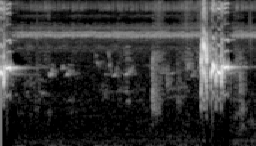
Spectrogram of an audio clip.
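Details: Lively sooty-headed bulbul song used as a lure to call the flock. One quick burst of chattering notes ends in a short whistle. A trailing note opens the clip, and a faint constant high tone runs throughout.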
